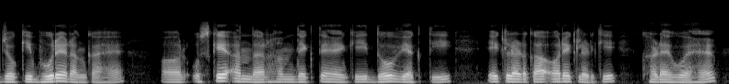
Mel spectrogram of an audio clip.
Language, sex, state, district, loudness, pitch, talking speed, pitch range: Hindi, male, Karnataka, Bangalore, -19 LUFS, 120 Hz, 190 wpm, 115-130 Hz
